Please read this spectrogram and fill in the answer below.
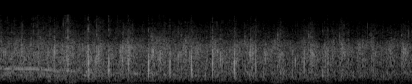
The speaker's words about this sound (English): And I wanted to say that, first of all, I wanted to thank all the devotees that found their way to the kitchen and made it possible that the prasadam yesterday lunch was just wonderful. I would like a big applause for all these devotees.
